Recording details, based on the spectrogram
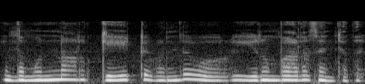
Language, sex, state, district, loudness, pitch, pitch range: Tamil, female, Tamil Nadu, Nilgiris, -12 LUFS, 195 Hz, 190-205 Hz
